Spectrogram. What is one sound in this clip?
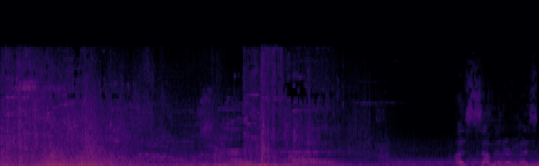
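Game spell effects crash and whoosh during a fight.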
